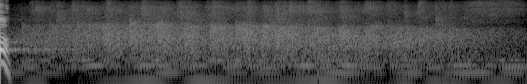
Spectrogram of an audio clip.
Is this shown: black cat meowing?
no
